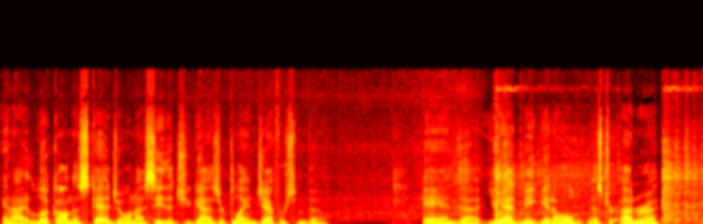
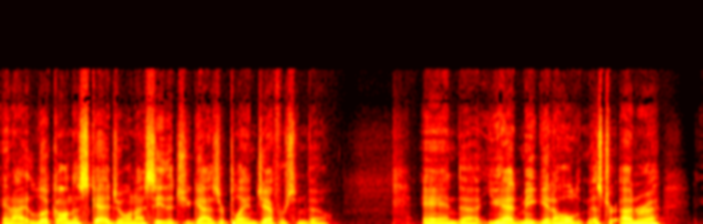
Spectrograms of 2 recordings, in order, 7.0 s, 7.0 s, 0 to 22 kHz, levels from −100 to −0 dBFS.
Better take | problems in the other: second | household noises; loud; throughout; 9 dB below the speech

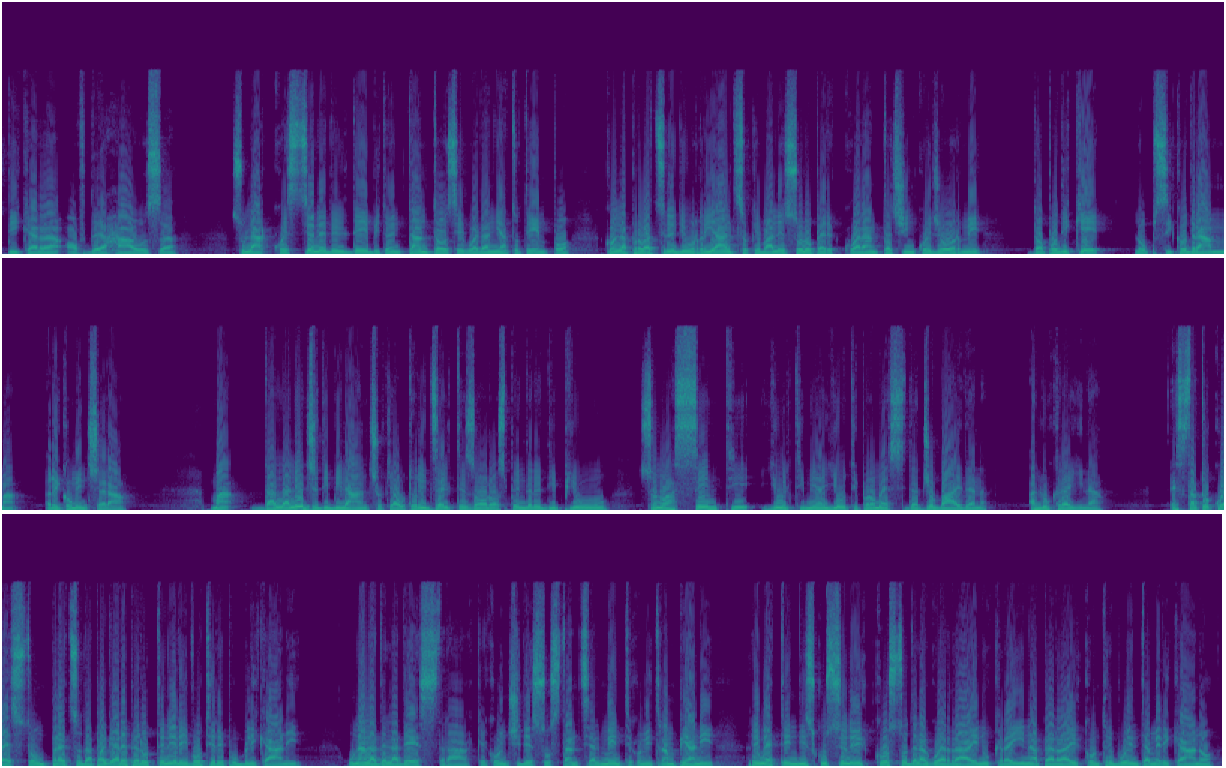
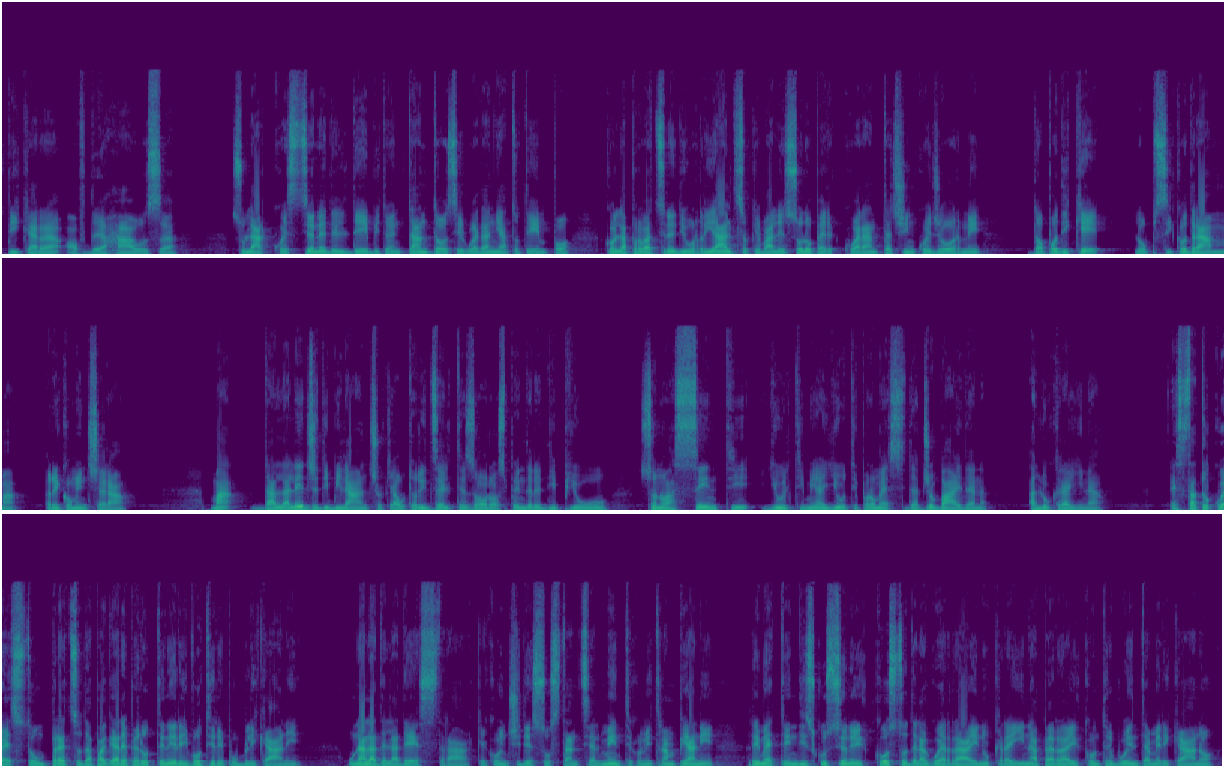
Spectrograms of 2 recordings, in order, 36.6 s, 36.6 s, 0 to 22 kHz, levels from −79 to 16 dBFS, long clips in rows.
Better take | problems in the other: second | distortion; heavy; 6 dB below the speech

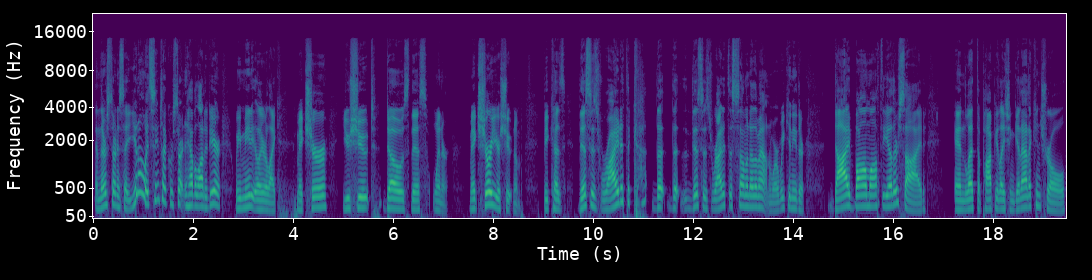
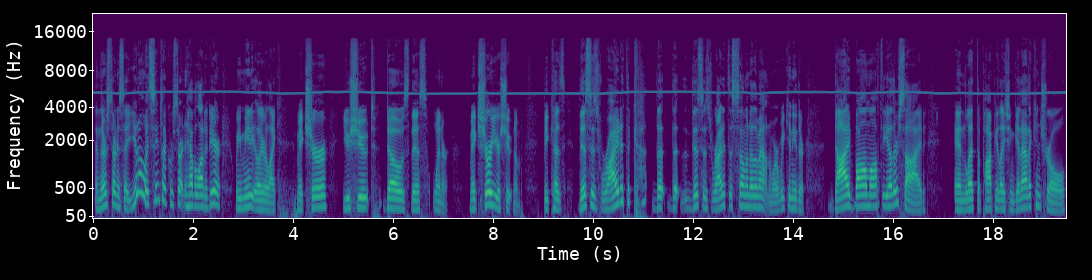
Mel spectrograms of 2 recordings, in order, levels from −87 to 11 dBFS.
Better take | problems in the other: first | high-pitched whine; noticeable; throughout; 5.5 kHz, 20 dB below the speech

